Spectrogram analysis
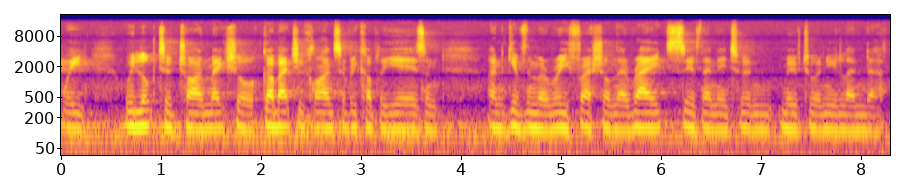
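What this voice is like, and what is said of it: English accent. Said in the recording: “we can tell by your accent... You're a POM... English”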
